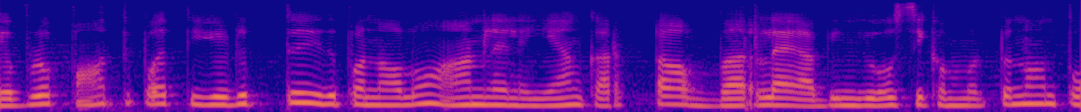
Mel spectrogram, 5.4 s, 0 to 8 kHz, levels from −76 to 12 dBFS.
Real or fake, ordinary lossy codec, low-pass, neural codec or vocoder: fake; none; 7.2 kHz; codec, 16 kHz, 0.7 kbps, FocalCodec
